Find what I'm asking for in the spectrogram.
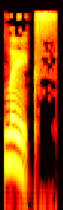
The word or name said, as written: lakes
